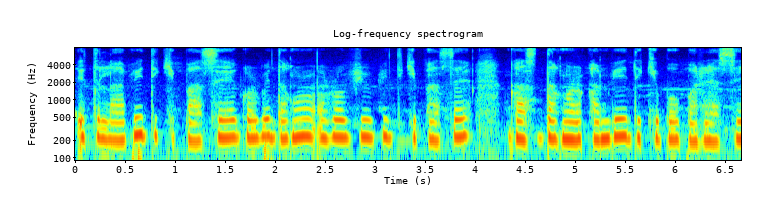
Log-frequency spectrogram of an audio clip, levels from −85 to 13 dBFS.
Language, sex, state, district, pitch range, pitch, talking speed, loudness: Nagamese, female, Nagaland, Kohima, 210-230 Hz, 220 Hz, 200 wpm, -14 LUFS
